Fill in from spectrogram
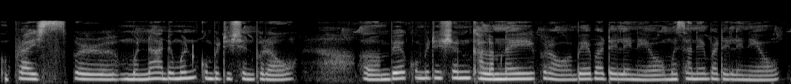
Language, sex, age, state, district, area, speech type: Bodo, female, 18-30, Assam, Baksa, rural, spontaneous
